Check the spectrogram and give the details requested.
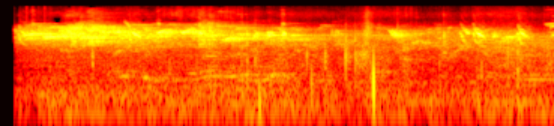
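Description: Common waxbills keep up a dense, continuous chorus of thin, high chips and twittering notes, with one sharp click midway and faint background rumble.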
